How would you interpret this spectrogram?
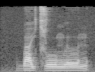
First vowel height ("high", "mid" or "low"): low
